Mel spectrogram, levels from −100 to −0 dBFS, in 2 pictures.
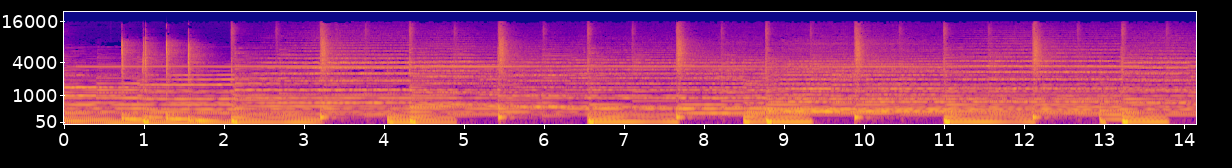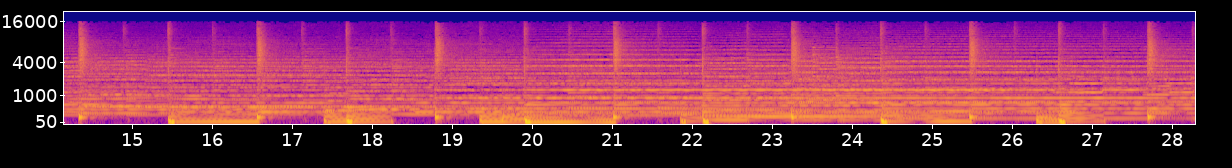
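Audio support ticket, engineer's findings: Speaker-to-mic loop likely sitting at the edge of feedback, holding one frequency ringing without building up. Feedback whistle: thin steady tone near 3.5 kHz, roughly 15 dB under the programme, swelling and fading slowly in level, 0.00–13.57 s.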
